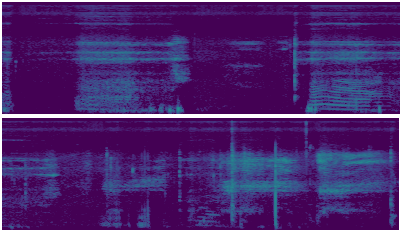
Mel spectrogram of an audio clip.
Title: Mum Snoring Again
